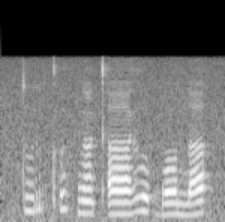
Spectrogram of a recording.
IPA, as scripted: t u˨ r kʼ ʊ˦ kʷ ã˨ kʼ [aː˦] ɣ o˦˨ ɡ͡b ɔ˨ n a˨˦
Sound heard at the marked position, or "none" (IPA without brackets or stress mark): aː˨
